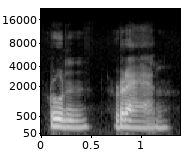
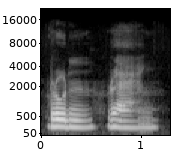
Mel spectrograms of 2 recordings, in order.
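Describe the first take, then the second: No difference in how they are said.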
